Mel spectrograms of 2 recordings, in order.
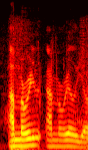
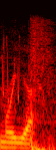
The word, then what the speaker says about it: amarillo: So, I remember learning about the Amarillo. Amarillo, right? Not Amarilla.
